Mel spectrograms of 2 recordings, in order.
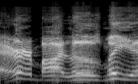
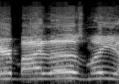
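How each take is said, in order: First: High, loud, smug mimicry of Joey; mock arrogant Joey. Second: Strut in bragging like a vain wrestler; mock Joey Gross. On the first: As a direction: show off like a vain wrestler. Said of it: "He's arrogant". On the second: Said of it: "walk in the door and go".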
